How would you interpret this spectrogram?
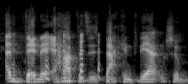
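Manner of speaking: ordinary talk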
